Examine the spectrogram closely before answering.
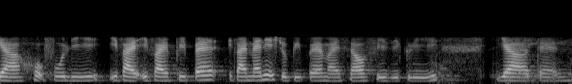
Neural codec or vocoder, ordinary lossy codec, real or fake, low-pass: none; Opus, 24 kbps; real; 3.6 kHz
